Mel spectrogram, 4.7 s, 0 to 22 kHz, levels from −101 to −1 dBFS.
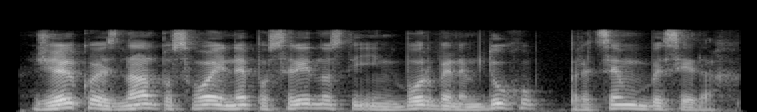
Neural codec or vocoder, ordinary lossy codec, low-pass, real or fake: none; none; 7.2 kHz; real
